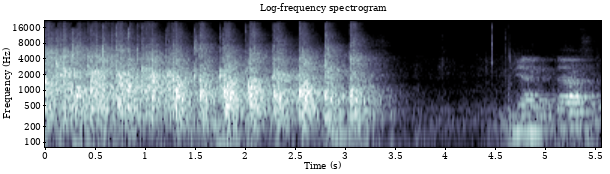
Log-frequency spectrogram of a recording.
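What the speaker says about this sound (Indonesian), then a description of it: "Boleh kasih tepuk tangan dulu." A class of about 33 tenth-grade students clapping together in a classroom, a dense burst of applause lasting about three seconds before fading out, followed by a brief tap and a voice speaking.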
